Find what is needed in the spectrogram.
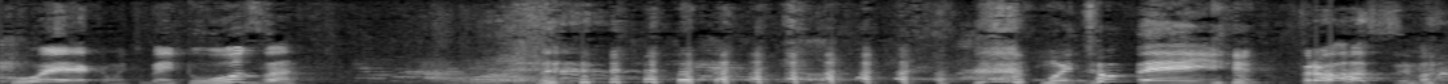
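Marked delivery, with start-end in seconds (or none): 2.1-5.1 high burst of laughter. Real, not acted. Teacher laughs at joke. 5.2-7.2 laughing. Real, not acted.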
